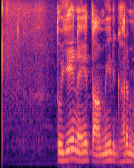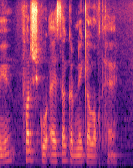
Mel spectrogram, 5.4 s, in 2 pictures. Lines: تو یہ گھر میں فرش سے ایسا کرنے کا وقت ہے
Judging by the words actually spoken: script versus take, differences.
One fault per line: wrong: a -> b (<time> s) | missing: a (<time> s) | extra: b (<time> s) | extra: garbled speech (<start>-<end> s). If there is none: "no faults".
extra: نئے تعمیر (1.5 s)
wrong: سے -> کو (3.5 s)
